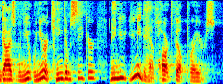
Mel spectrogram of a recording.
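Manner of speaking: normal talking voice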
